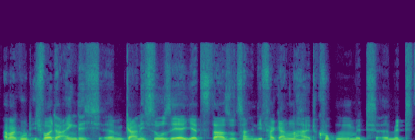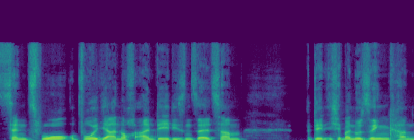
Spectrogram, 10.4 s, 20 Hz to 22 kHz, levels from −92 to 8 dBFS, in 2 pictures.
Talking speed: 195 wpm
